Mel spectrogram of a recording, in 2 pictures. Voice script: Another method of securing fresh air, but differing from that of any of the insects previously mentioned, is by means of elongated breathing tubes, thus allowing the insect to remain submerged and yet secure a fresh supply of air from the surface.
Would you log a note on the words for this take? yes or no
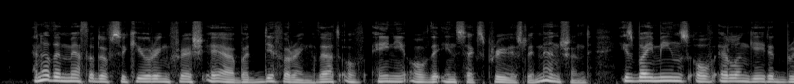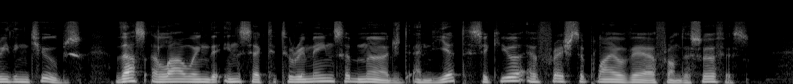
yes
